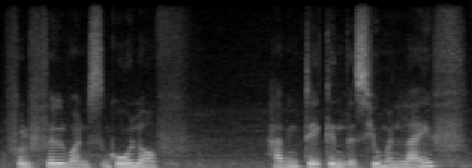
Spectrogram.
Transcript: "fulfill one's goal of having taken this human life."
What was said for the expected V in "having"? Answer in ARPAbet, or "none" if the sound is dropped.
V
